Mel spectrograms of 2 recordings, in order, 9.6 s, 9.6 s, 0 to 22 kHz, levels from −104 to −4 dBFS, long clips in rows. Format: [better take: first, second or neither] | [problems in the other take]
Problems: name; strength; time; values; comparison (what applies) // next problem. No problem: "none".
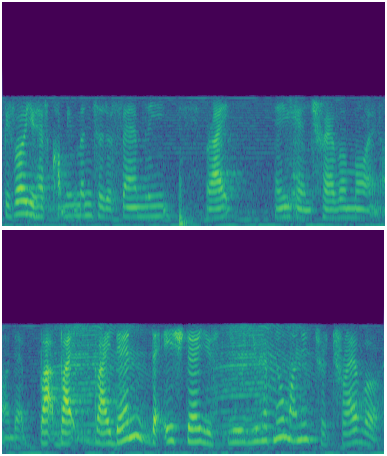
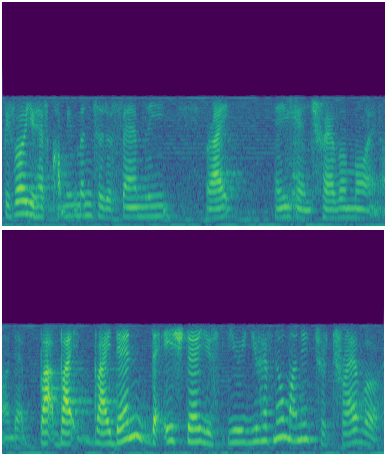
second | background sound (Tap / Bass drum + Domestic sounds, home sounds); 12 dB below the speech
